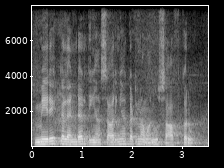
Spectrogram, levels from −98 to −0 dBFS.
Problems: background sounds at intervals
